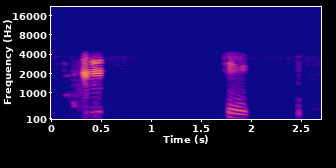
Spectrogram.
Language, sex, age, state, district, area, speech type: Dogri, male, 18-30, Jammu and Kashmir, Samba, rural, conversation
